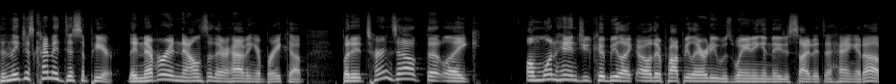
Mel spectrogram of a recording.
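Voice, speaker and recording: A man with a Philadelphia accent, a fairly high, bright, sharp voice, lively intonation and a very fast pace, recorded dry and close with no echo on a very clean track with a silent background. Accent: Delco Philly. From Delaware County, Philadelphia area. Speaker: podcast co-host. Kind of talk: casual chat.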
